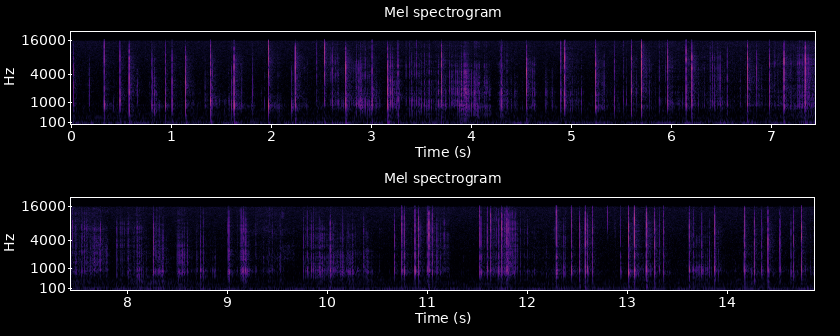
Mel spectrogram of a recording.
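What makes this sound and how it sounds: Long nails on both hands tap and scratch the surface of a checkered coated-canvas Louis Vuitton zip pouch. The result is a dense run of quick, dry clicks and scratchy rasps with a light crinkly texture. A faint low hum sits underneath.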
